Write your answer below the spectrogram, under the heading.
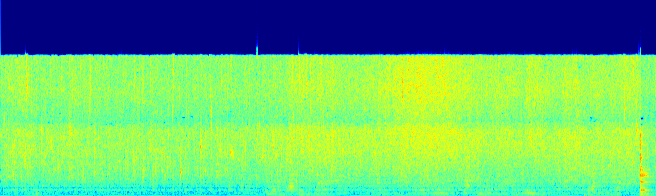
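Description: Onion and tomato masala frying in oil in a nonstick pot: a steady sizzle and crackle, with a wooden spoon stirring and scraping through it. A sharp knock near the end.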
